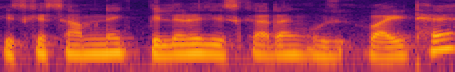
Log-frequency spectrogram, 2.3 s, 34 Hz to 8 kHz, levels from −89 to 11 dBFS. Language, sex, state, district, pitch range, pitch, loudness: Hindi, male, Jharkhand, Ranchi, 130-140 Hz, 135 Hz, -16 LUFS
